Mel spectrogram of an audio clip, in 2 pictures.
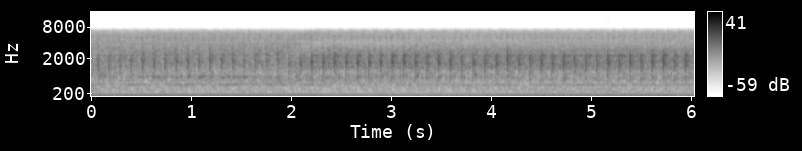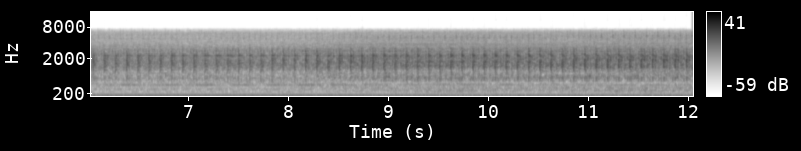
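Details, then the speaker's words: Ford Focus 2, 1.6 engine, 290,000 km, cold idle: sharp, regular knock about three per second, steady and getting slightly louder; internal engine knock, source not yet found before teardown. "Так, Ford Focus 2, двигатель 1.6, 290 тысяч пробега. Такой стук. Двигатель на холодную работает."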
